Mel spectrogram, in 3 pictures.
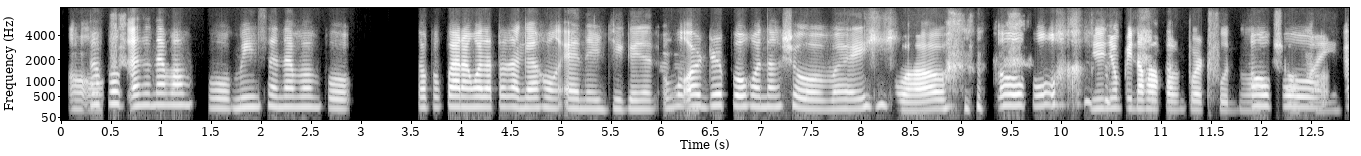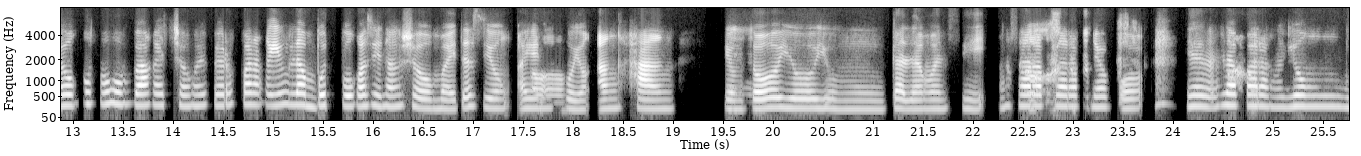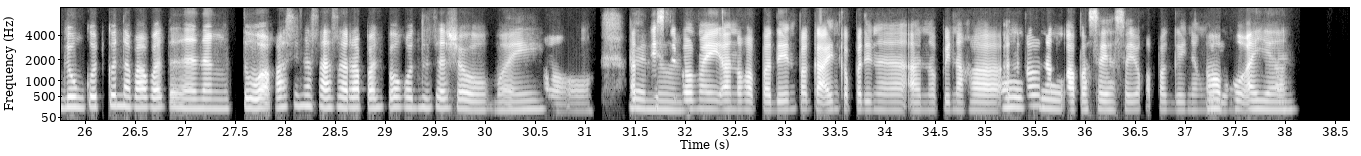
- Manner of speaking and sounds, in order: static; chuckle; laugh; laugh; unintelligible speech; tapping
- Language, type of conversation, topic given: Filipino, unstructured, Ano ang karaniwan mong ginagawa kapag nakakaramdam ka ng lungkot?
